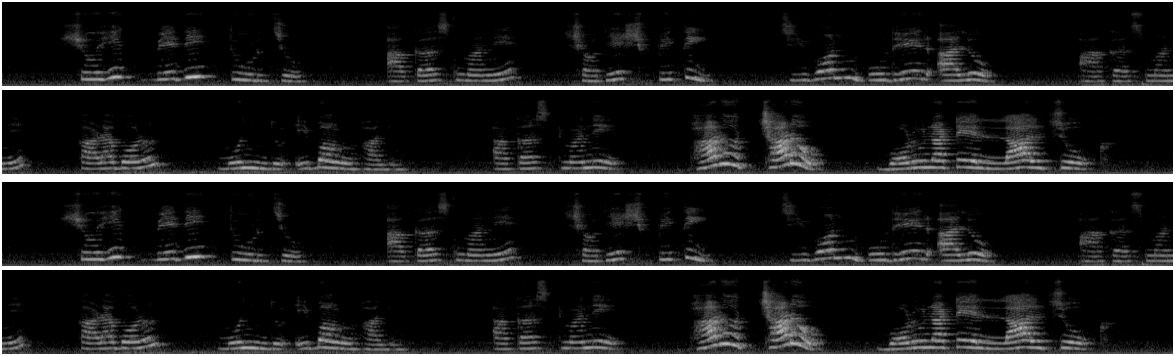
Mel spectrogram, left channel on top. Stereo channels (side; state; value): both; identical; correlation 1.00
